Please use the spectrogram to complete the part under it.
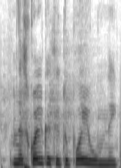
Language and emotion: Russian, neutral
